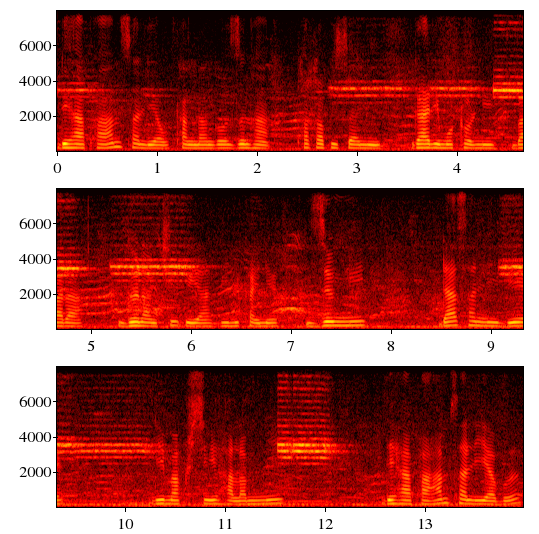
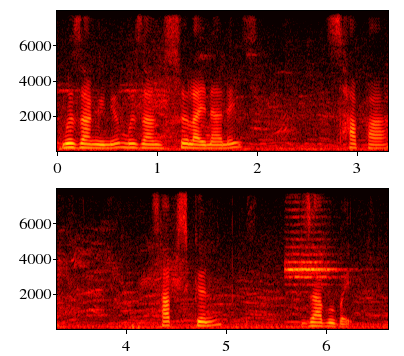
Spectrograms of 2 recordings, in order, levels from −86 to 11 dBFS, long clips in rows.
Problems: low volume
